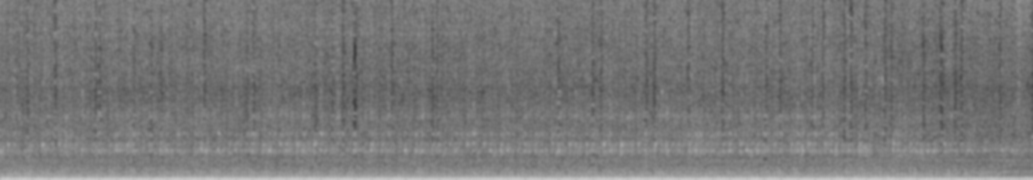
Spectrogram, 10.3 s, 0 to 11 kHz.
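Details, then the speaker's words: 1999 Dodge Ram 1500 5.9L gas V8 with headers, after new starter, belt tensioner and idler pulley: deep steady idle, even low rumble, no knocks, ticks or squeals; motor sounds good, normal idle. "Motor sounds good. She's a little old, but get it in order so it'll serve you."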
